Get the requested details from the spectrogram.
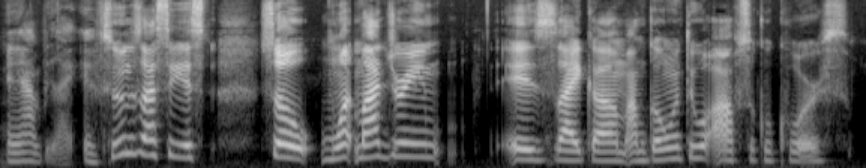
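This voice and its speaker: A woman co-hosting a podcast, telling stories in an animated way and repeating her phrases in casual chat. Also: medium pitch, moderate pace, no room sound, clean studio sound. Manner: animated storytelling, repeats phrases, spiritual talk. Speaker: podcast co-host.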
